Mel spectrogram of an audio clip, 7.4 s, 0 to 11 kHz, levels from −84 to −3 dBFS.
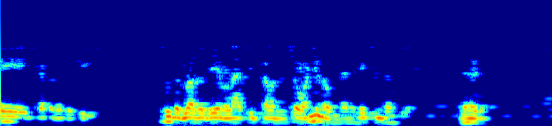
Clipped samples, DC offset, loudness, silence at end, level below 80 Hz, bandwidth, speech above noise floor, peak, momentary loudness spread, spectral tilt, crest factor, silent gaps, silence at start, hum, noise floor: under 0.1%; under 0.1%; -26 LUFS; 0.85 s; -70 dBFS; 3.1 kHz; over 66 dB; -10 dBFS; 16 LU; -14 dB/octave; 16 dB; 1.42-2.08 s, 5.60-5.65 s; 0 s; none; under -90 dBFS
